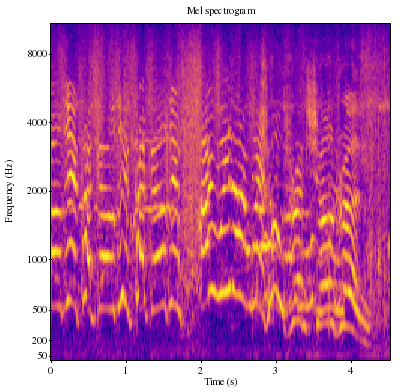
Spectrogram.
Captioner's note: children yelling indistinctly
